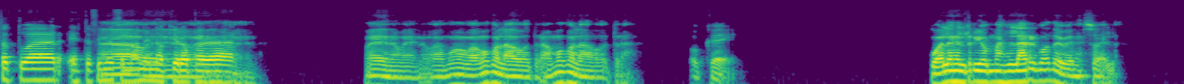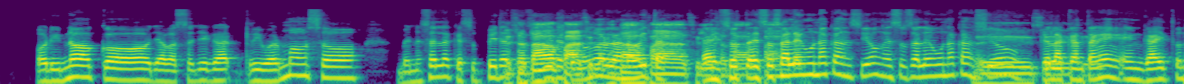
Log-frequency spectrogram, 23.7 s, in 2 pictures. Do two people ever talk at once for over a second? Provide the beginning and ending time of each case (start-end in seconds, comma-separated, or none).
1.0-2.5, 16.8-20.0, 21.5-23.0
